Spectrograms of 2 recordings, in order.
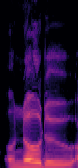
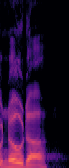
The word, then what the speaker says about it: Onoda: It's Hiro Onodo, or Onoda, I guess, is how you pronounce that.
